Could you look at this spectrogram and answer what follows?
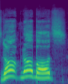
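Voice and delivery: high, loud mock clerk turning someone away; curt store clerk. Clerk telling a shopper there are no boats, high loud mock refusal.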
